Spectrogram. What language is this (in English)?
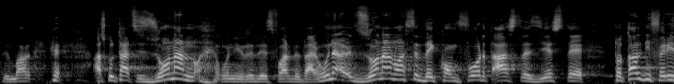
Romanian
